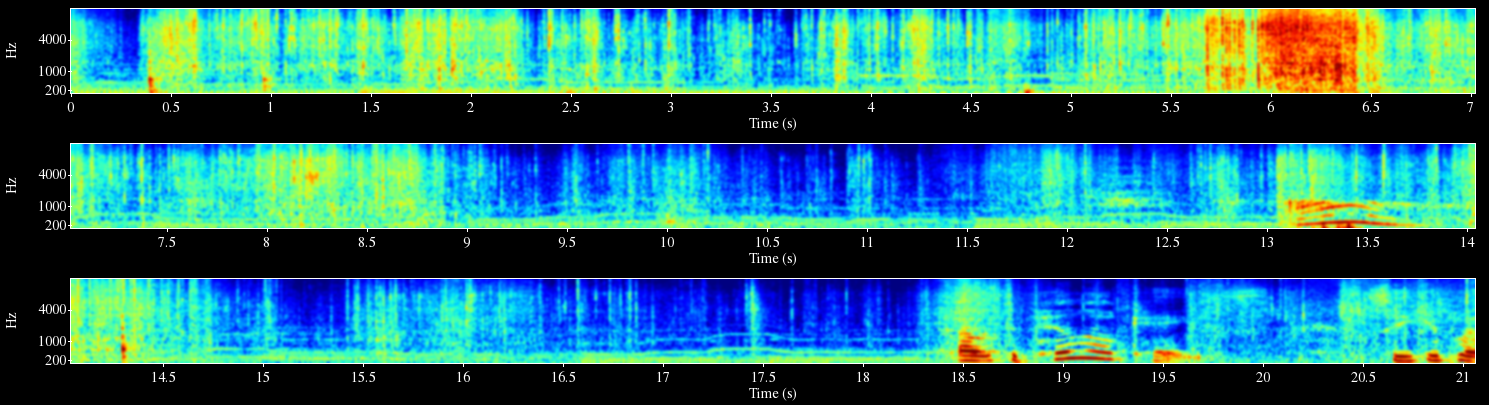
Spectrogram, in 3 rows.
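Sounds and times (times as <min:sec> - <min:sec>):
packaging crinkling and rustling: 0:00.0 - 0:21.0.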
